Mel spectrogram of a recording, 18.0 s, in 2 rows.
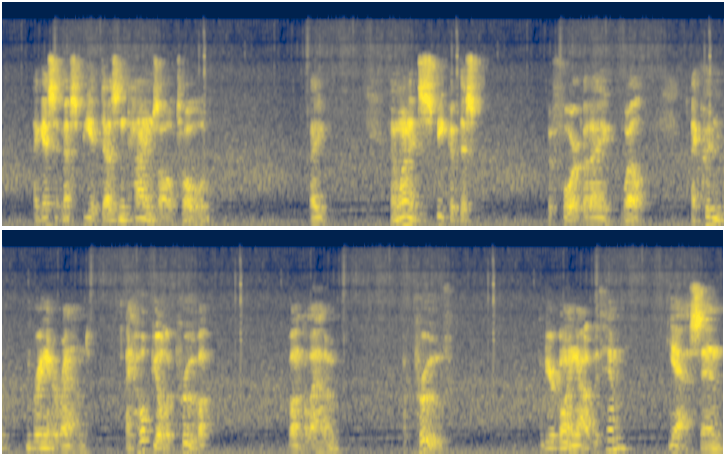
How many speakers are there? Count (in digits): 1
